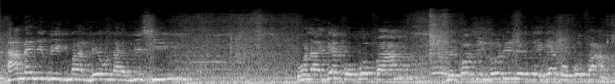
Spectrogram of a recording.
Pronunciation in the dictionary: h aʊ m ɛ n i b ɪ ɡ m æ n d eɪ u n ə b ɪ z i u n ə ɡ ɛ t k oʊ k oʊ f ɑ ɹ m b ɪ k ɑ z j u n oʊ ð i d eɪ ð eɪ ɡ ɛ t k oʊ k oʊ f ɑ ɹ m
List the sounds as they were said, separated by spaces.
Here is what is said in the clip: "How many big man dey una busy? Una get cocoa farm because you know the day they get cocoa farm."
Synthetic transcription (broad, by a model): h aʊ m ɛ n i b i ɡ m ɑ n d eɪ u n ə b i s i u n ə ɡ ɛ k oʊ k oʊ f ɑ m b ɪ k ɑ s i n oʊ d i d eɪ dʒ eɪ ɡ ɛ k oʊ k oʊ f ɑ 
